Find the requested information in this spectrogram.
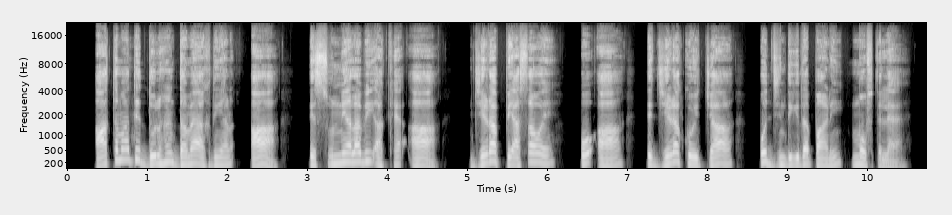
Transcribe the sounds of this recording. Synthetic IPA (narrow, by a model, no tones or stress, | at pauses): aːt̪mat̪̬ed̪ʊlɦənd̪əmɛ̃aːkʰd̪iən | aː | t̪eːsʊnːɪjãlabiːaːkʰːɛʔaː | d͡ʒeːɽapjaːsaɦoːe | oːʔaː | t̪eːd͡ʒeːɽakoːiːt͡ʃaː | oːd͡ʒɪ̃nd̪əɡiːd̪aːpaːɽ̃imʊpʰt̪lɛ̰ː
